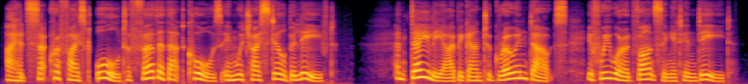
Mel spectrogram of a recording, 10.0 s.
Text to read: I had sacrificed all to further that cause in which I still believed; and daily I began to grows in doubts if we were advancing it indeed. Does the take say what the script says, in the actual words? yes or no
no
